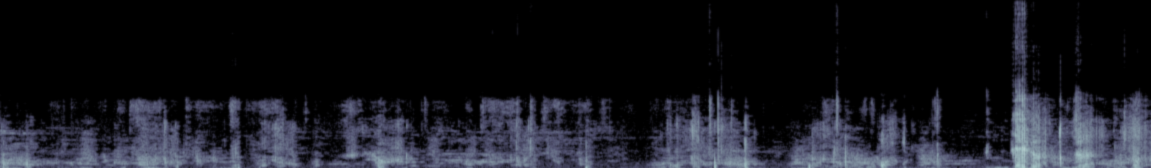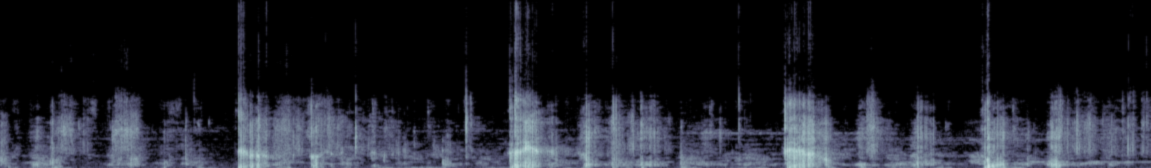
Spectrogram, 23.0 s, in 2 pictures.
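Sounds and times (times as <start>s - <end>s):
crunchy food bitten and chewed: 0.0s - 23.0s.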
